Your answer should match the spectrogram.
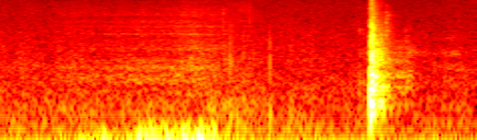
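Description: Makeup items being handled: a low rustle of movement against the clip-on mic, then one sharp click near the end.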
